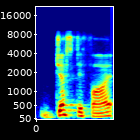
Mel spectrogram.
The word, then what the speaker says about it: justify: exercise like this so justify as the first syllable is the one that carries the stress we can use uh capital letters for j u s and um in that way we're showing that the first syllable is the one that is uh the one uh bearing the stress the primary stress perfect exactly you got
